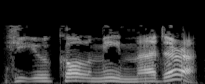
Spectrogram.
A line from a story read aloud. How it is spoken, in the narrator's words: said Obenreizer with a grim laugh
